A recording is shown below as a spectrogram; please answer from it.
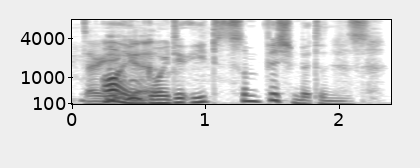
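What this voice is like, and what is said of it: Bad put-on British accent. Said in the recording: “That was the worst British accent I've ever heard.”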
